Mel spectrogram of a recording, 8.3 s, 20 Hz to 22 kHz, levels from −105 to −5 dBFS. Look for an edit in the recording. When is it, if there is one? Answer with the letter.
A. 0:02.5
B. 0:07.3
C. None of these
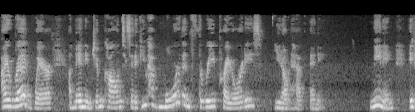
A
